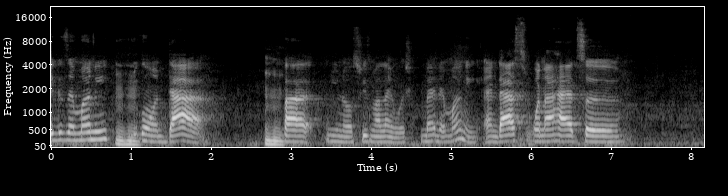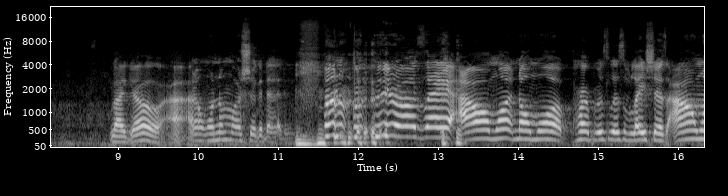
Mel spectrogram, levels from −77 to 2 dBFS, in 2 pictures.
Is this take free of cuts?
yes; 0 cuts

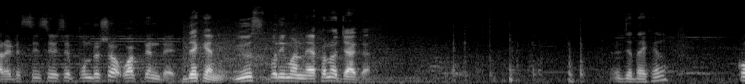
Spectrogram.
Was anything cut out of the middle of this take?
yes; 1 cut; at 1.8 s

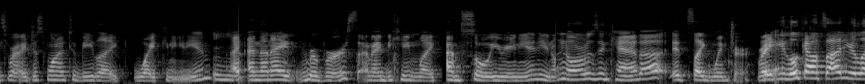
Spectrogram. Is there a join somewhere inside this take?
yes; 2 cuts; at 2.4 s, 5.5 s

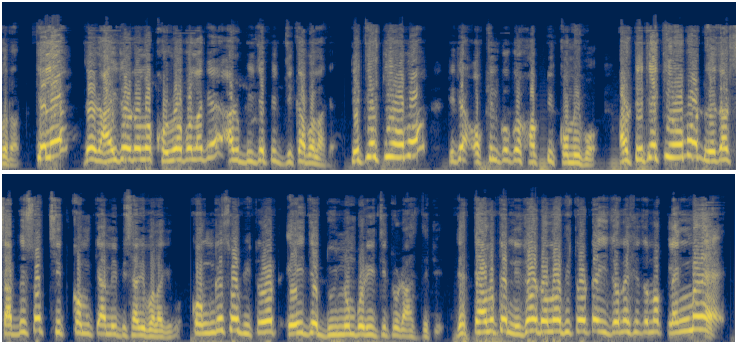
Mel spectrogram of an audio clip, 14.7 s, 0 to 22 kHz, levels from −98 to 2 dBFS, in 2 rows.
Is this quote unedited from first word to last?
yes; 0 cuts

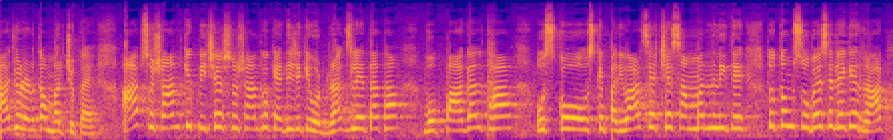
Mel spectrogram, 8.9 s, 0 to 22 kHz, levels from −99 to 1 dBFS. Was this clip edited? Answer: no; 0 cuts

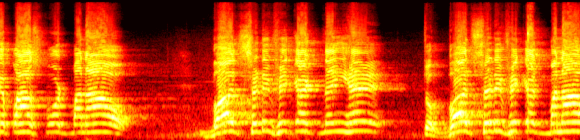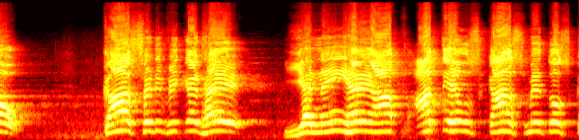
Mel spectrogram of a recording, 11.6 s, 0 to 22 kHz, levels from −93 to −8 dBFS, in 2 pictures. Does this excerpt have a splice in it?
no; 0 cuts

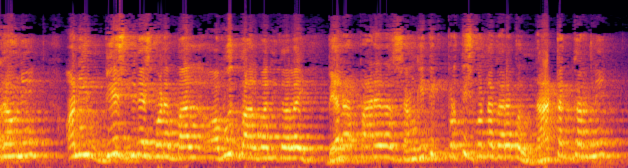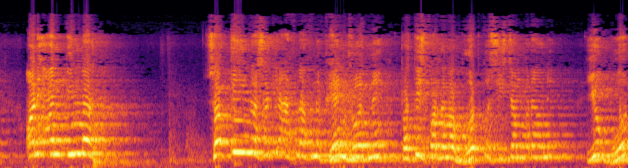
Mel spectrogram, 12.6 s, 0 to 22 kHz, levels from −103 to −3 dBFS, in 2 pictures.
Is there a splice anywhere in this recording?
no; 0 cuts

